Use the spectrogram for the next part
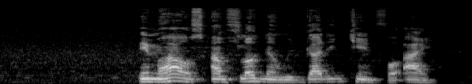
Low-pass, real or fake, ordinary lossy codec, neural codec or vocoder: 14.4 kHz; real; none; none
